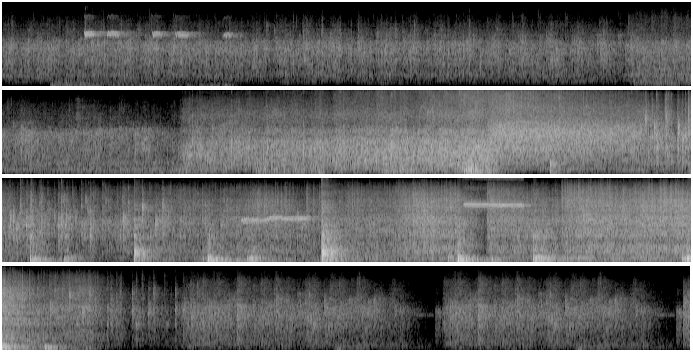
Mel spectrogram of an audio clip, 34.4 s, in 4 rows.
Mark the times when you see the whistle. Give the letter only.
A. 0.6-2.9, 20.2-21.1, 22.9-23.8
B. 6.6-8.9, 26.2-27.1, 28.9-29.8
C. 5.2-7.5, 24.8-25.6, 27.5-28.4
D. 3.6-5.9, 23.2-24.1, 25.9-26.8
A.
